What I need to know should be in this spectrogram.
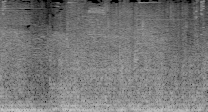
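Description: A heavy gun fires with loud blasts.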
